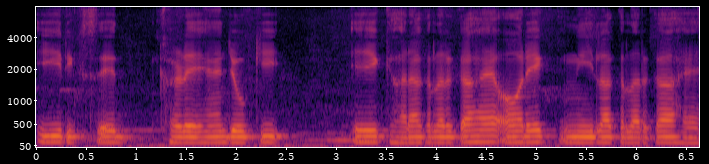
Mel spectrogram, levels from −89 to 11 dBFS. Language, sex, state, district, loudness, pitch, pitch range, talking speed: Hindi, male, Uttar Pradesh, Jalaun, -29 LUFS, 120 Hz, 115-125 Hz, 145 wpm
